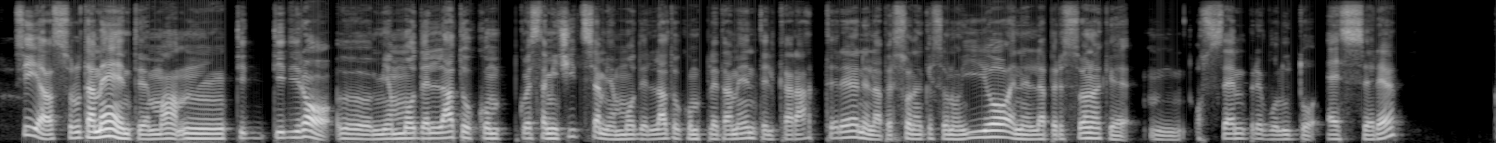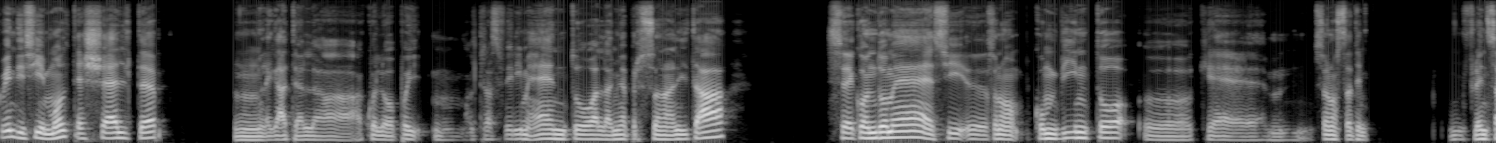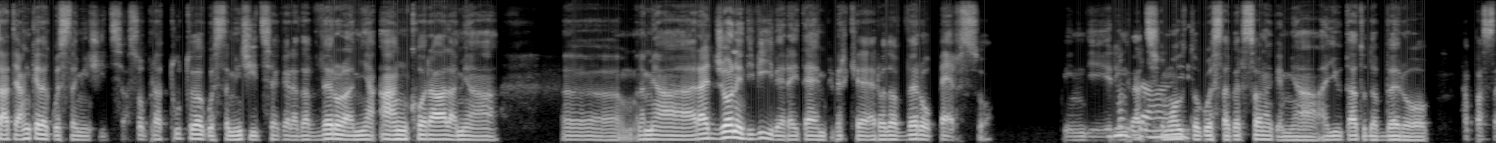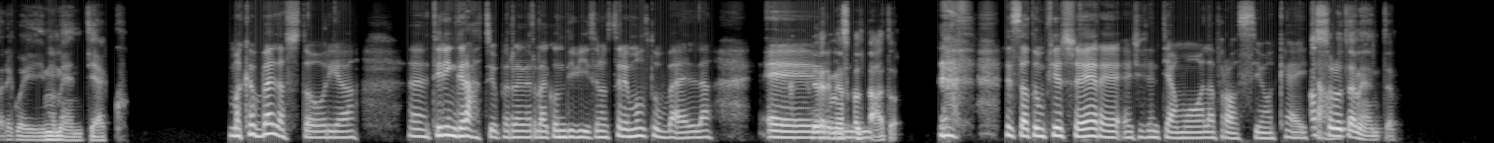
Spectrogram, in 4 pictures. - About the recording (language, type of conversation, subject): Italian, podcast, In che occasione una persona sconosciuta ti ha aiutato?
- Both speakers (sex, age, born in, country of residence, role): female, 50-54, Italy, United States, host; male, 25-29, Italy, Romania, guest
- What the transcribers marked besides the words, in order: other background noise; tapping; other noise; chuckle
